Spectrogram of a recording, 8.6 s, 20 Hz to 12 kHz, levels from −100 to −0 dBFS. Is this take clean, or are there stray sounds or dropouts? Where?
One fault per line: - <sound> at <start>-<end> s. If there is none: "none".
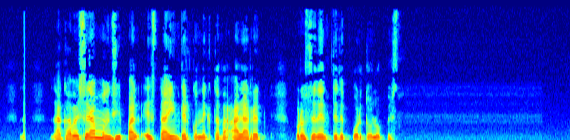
none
